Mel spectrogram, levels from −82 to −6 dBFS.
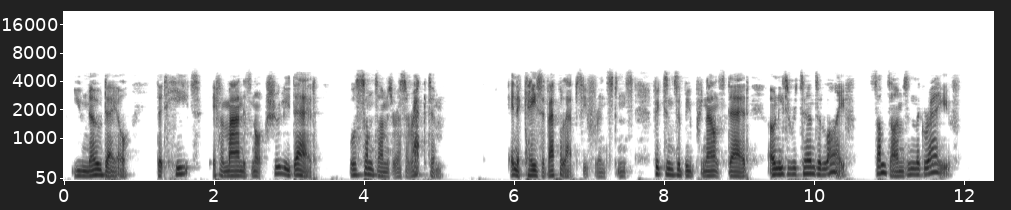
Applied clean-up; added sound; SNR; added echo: none; none; none; none.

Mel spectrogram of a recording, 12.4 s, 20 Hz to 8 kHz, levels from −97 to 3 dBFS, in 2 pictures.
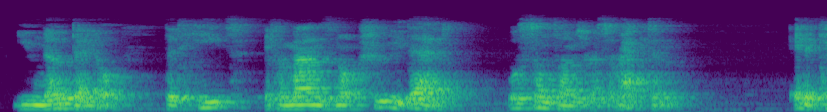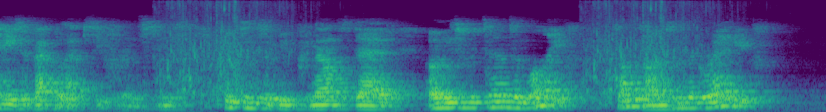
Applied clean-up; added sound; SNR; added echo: none; Splash, splatter; 18 dB; reverberation time 0.7 s.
